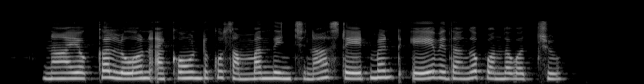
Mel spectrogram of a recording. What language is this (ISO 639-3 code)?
tel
